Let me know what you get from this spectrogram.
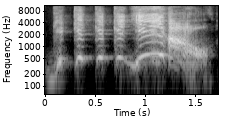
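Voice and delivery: high, loud Southern yeehaw; hammed-up Southern cheer. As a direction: whoop it like a rodeo cowboy. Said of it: "I had to do the Southern accent".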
